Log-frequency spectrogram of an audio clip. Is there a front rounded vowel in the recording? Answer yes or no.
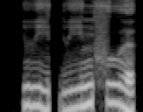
no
